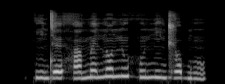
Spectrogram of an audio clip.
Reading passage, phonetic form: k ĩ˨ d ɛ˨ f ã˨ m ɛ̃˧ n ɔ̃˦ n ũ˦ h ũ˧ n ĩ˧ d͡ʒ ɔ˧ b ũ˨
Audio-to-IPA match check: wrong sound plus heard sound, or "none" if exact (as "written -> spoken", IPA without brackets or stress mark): f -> h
